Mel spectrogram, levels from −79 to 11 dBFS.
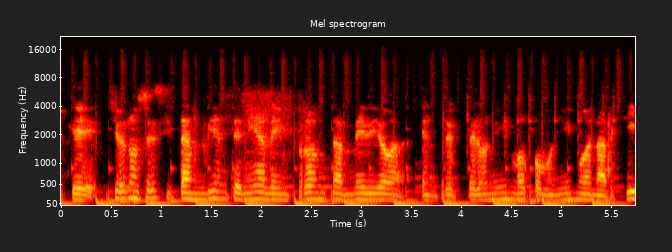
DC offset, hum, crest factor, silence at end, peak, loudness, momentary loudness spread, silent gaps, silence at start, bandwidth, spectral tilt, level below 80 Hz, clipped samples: under 0.1%; none; 20 dB; 0 s; -2 dBFS; -21 LUFS; 6 LU; none; 0 s; 16.5 kHz; -6 dB/octave; -32 dBFS; under 0.1%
